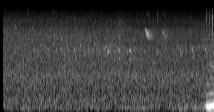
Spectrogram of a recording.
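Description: Faint outdoor ambience: a steady soft hiss with a few quiet bird chirps, the clearest a short falling chirp about three seconds in.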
